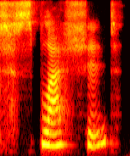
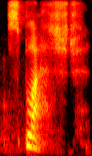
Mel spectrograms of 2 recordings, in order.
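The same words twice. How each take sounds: First: The ending is pronounced as an extra syllable. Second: The ending is a plain t sound, no extra syllable. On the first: The speaker calls it wrong. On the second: The speaker calls it right.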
